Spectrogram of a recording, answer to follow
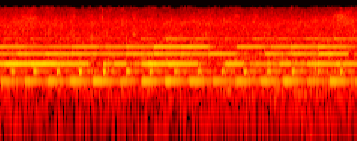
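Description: Brass band playing a held chord, with one note repeated rapidly, about six times a second.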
